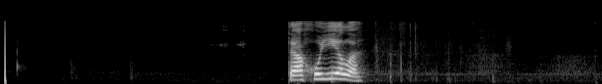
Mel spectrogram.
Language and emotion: Russian, angry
